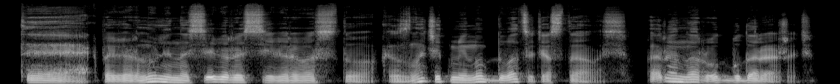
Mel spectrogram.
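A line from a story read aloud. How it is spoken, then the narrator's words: Muttering. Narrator (Russian): Александр, бормоча при этом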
